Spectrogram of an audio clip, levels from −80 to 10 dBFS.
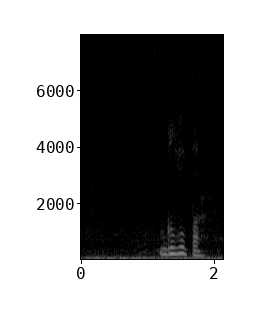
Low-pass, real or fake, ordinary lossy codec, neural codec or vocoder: none; real; none; none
